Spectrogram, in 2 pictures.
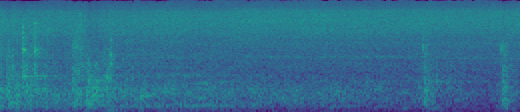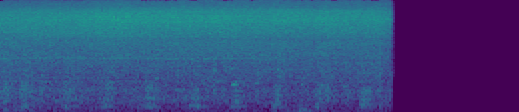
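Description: Steam-hauled heritage train running along the track, heard from an open carriage window: a steady rumble with wind noise and a few sharp clicks from the wheels. It is loudest at the start, as the coaches of a passing train go by, then slowly fades, and cuts off suddenly about nine seconds in.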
